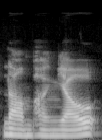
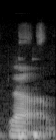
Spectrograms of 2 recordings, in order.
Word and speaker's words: 男: 男 remember we don't say 啱, we don't say that, we say 男. 男 we say it like a L.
